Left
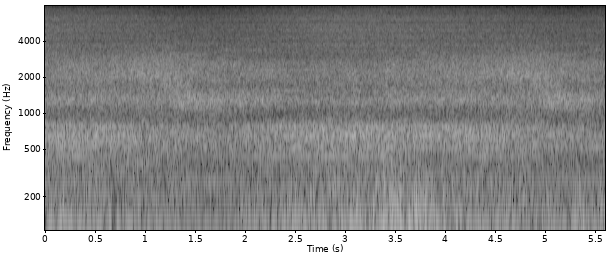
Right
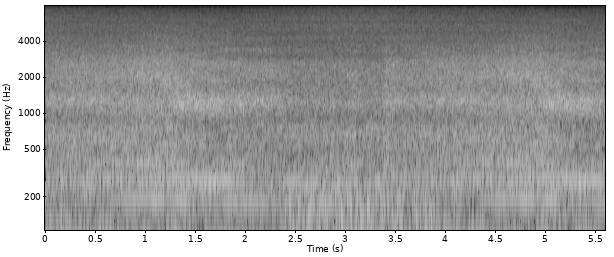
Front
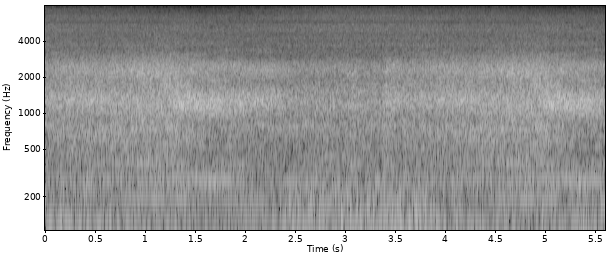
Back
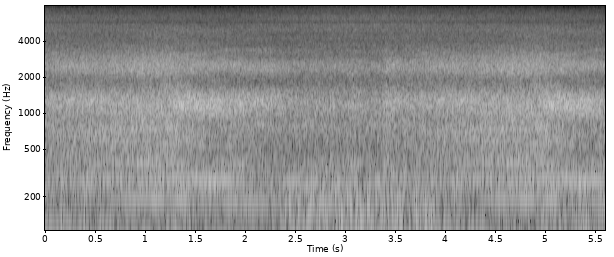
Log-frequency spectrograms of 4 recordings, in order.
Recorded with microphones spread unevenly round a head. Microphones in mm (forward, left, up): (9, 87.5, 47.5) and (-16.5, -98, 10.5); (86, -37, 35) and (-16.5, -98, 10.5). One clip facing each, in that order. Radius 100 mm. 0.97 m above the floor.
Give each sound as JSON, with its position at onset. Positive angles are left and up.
{"t": 0.0, "sound": "a vehicle", "azimuth_deg": -80}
